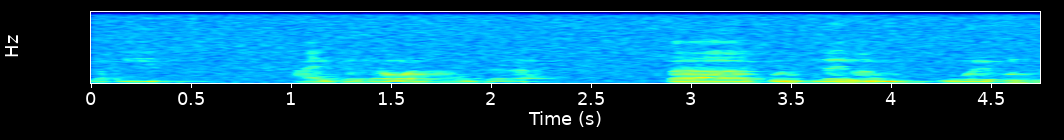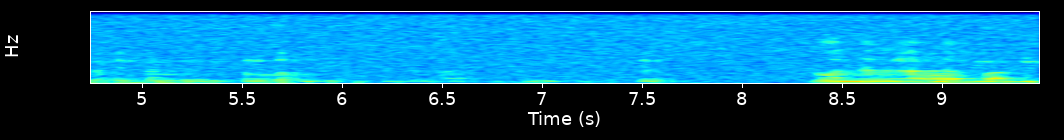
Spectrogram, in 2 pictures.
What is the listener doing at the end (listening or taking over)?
taking over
